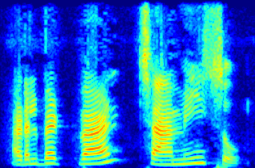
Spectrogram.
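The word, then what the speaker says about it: Adelbert von Chamisso: How do you pronounce his name, children? Adalbert van Chamisso.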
